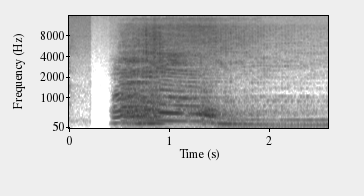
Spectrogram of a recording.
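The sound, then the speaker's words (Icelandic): A woolly mammoth roar sound effect: one loud, deep, bellowing roar that bursts in after a brief silence and trails into a rumbling growl, with no voices. “En vísindamenn hafa þó um all nokkra hríð stemta því að vekja aðra laungu horna stórvaksna tegund upp frá dauðum, loðfílinn.”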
